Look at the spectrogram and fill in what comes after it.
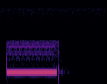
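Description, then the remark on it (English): A single electronic voicemail beep, a steady mid-pitched tone held for about half a second with a slight click at its start and end, then silence. “If you'd like to pause the system to prepare, record after the tone.”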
